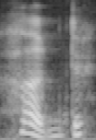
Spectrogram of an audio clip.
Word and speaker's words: hugged: practice these the lady hugged her child so we have the G sound at the end so we just pronounce this as a d hugged not hugged hugged number two the film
